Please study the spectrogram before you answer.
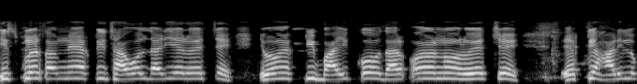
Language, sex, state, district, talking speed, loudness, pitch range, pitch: Bengali, male, West Bengal, Malda, 160 wpm, -13 LUFS, 250-275 Hz, 265 Hz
